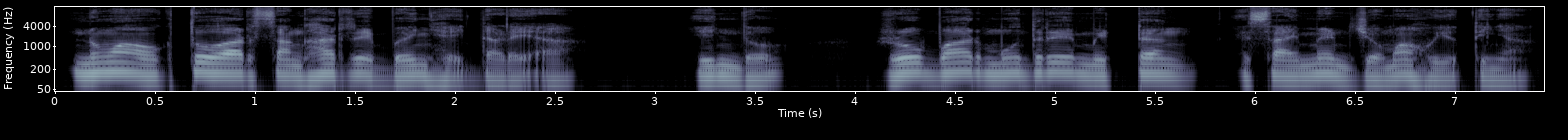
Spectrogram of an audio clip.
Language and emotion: Santali, sad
